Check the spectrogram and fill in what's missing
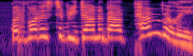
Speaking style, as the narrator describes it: cried Mrs

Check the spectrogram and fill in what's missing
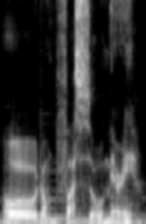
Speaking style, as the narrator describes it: grumbled Mr

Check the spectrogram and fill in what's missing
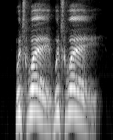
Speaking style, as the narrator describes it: they both cried in a breath

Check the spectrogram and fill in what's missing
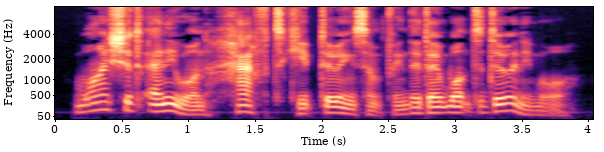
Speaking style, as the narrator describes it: Vanilla asked them

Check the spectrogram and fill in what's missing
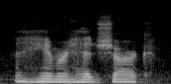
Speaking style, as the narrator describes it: he breathed

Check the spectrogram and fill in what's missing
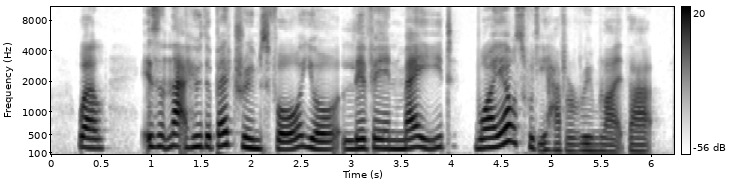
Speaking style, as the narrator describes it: Hazel laughed

